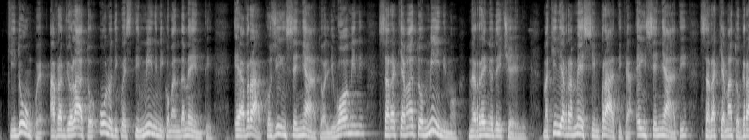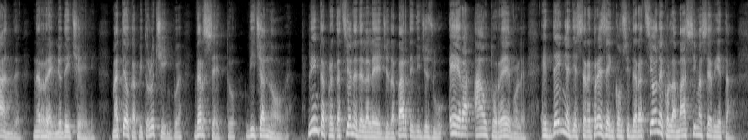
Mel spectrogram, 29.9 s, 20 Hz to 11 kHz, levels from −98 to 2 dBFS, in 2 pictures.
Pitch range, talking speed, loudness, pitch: 105-155 Hz, 125 wpm, -19 LUFS, 130 Hz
